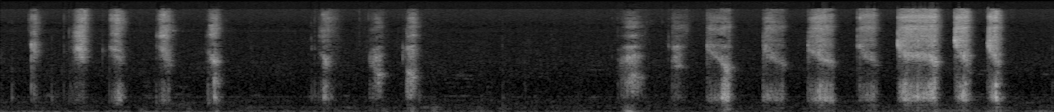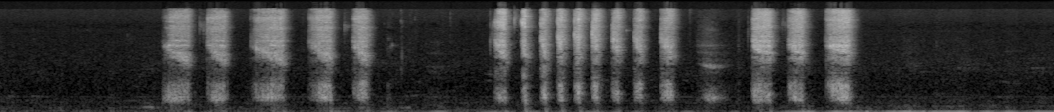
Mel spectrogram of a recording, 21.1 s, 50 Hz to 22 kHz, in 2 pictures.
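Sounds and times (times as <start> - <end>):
wet mouth smacking and slurping: 12.2 - 14.3, 15.5 - 17.4.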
